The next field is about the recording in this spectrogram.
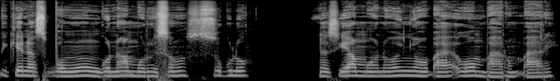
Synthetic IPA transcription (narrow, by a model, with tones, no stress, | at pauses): ɗi˦ke˦na˨su˨ɓo˨mu˦ŋɡu˨na˦mu˨ɾi˨su˦nsu˦ɡu˦lo˦ | na˨si˨ja˦mo˨no˨wɲo˦a˨˦wo˦m˦ba˨ɾu˨mɓa˨ɾi˦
